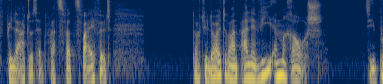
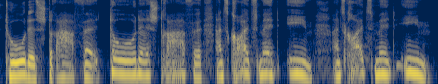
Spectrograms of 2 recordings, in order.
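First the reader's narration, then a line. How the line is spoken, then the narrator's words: Crowd screaming frantically. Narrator (German): schrien alle wie verrückt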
